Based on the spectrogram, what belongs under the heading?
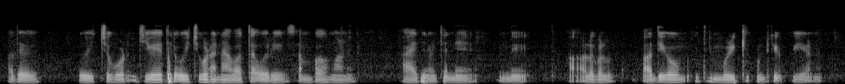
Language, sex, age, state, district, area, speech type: Malayalam, male, 18-30, Kerala, Malappuram, rural, spontaneous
